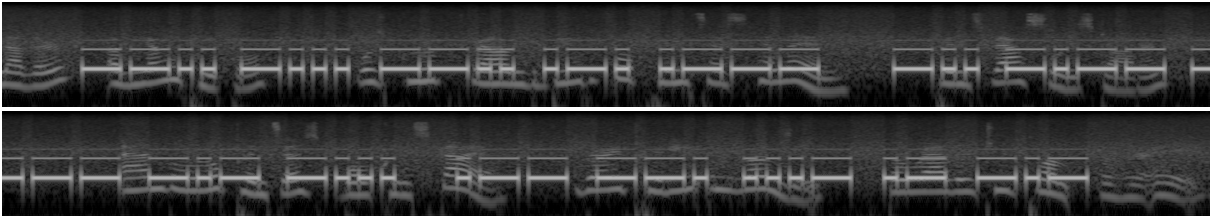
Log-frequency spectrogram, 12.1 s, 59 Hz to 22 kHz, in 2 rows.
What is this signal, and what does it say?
Morse code, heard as a keyed tone, hand-sent with a paddle, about 21 wpm, 510 Hz, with speech in English. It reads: ZBZRJ DYOKB WGVAK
